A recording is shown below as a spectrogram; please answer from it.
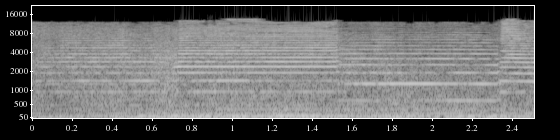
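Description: Police car sirens wailing through the city streets of Palermo, several overlapping tones rising and falling at a moderate distance, with a low rumble of traffic underneath and no voices.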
